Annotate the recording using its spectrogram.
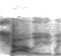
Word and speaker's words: Cholly: he gave me the name Cholly, which is spelled C-H-O-L-L-Y.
